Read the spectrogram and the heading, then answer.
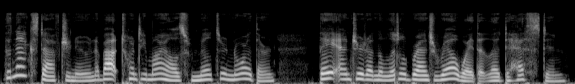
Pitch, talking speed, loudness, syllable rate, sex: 205 Hz, 210 wpm, -18 LUFS, 6.4 syllables/s, female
